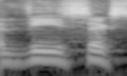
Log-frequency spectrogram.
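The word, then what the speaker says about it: VVVVVV: Yeah, V 6 times. Sure. It is literally Oh, just pronounced V6? V, V, V, V, V, V. So that's why everyone says, I say like V6 or V 6 times.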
